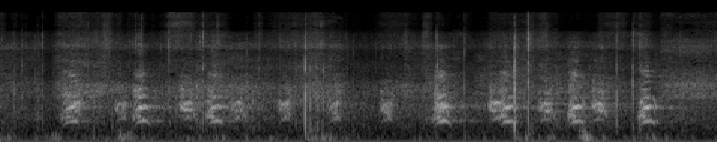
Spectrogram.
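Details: Finnish Spitz confronting a raccoon dog outdoors, barking in rapid, fairly high-pitched bursts, nearly two per second, with faint background voices and scattered clicks.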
